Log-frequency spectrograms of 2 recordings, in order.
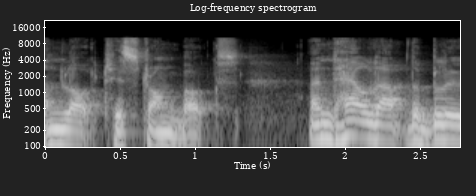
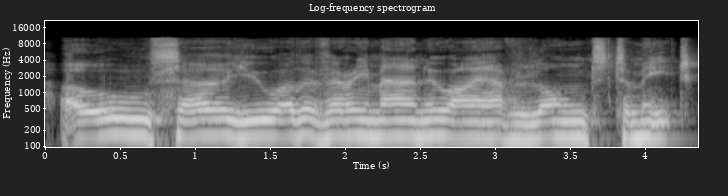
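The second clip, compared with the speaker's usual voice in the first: eager cry; 6 semitones higher than usual. Acted. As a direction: greet him like the man you've longed for. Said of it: "cried the little fellow".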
